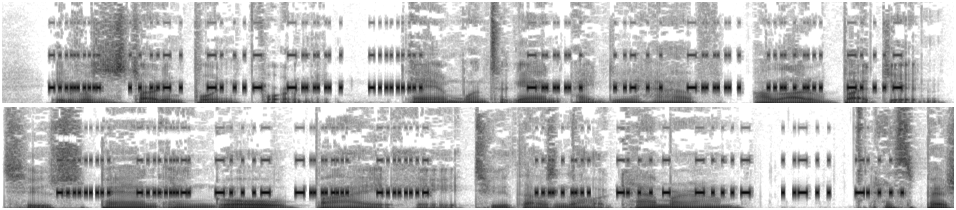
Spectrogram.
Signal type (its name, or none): Hellschreiber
